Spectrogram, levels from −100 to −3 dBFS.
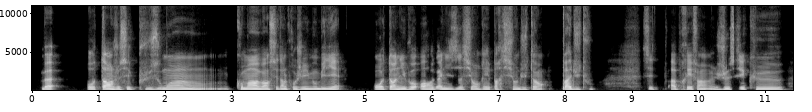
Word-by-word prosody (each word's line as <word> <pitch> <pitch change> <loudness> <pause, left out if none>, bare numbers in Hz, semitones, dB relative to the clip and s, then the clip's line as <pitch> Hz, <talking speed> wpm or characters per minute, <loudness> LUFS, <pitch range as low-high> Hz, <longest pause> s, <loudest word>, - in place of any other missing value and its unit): Bah, - - +4 0.5
autant 150 +9 +5
je 135 - 0
sais 130 0 -1
plus 155 +6 -7
ou - - -4
moins 160 -5 +1 0.5
comment 140 -2 +5
avancer 125 +1 +2
dans 120 - -1
le 120 - +1
projet 130 -1 -2
immobilier. 120 +7 +1 0.5
Autant 125 +8 +3
niveau 135 -7 +2
organisation, 145 -1 0
répartition 140 +2 -4
du 125 -1 -4
temps, 180 +6 -3 0.2
pas 185 -2 +7
du 150 -3 -5
tout. 165 - -13 0.7
C'est - - -10 0.2
après, 165 - -1
enfin, 160 - -2
je 135 +1 -2
sais 155 +4 -2
que 140 -2 -1
140 Hz, 145 wpm, -25 LUFS, 130-155 Hz, 0.7 s, pas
